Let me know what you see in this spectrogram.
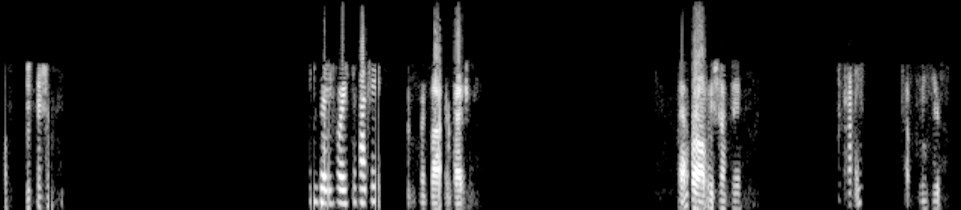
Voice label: Tempe Police, scanner audio; SimulcastF-Tempe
